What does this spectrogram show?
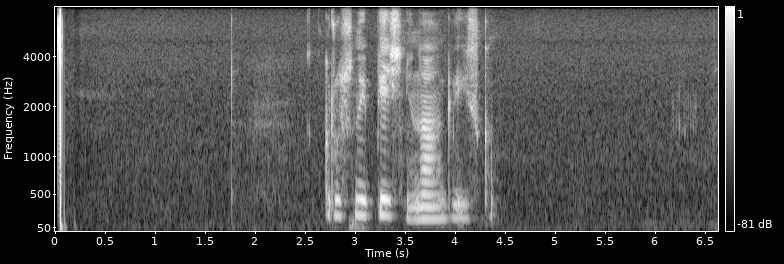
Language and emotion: Russian, sad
